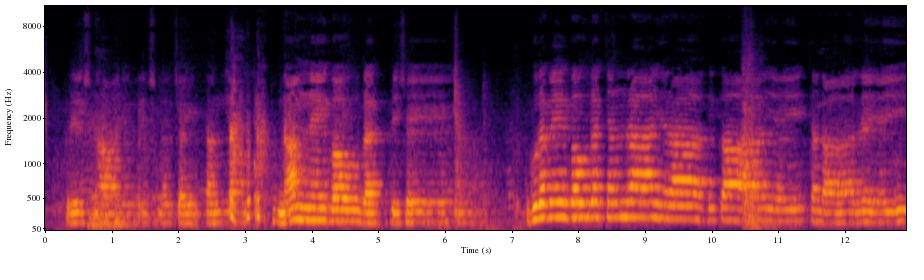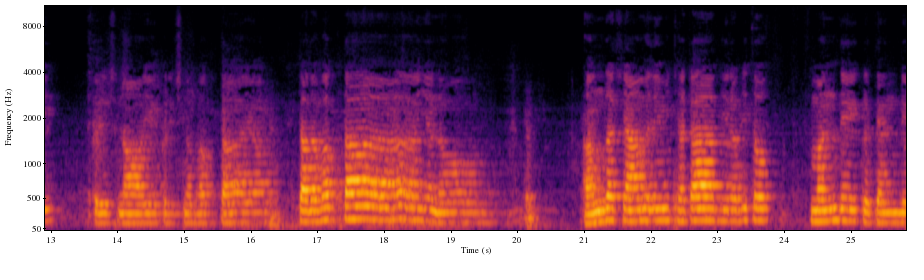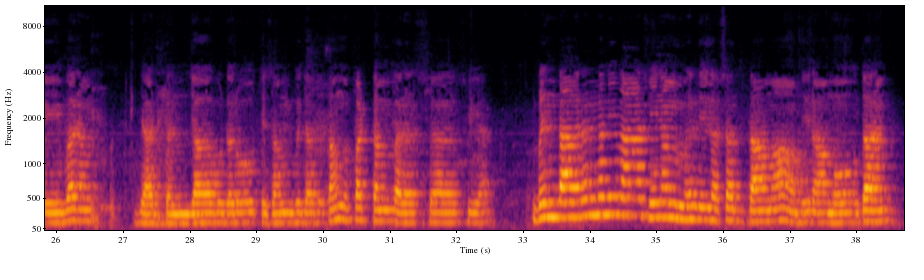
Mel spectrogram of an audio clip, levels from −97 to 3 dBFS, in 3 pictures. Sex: male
